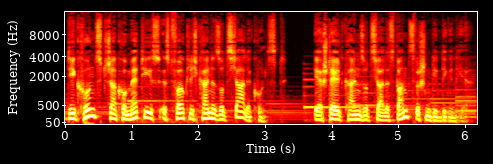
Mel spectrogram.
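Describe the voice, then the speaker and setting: A man reading scripted biographical narration in a measured, composed manner. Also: fairly low pitch, lively intonation. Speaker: documentary narrator. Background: music.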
